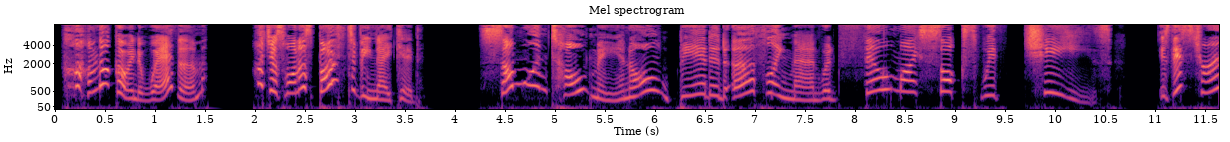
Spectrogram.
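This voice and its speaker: Very squeaky, bubbly alien mouse girl. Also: bright, forceful tone, dry recording, studio quality, full character voice. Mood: playful. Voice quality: squeaky, girlish.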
